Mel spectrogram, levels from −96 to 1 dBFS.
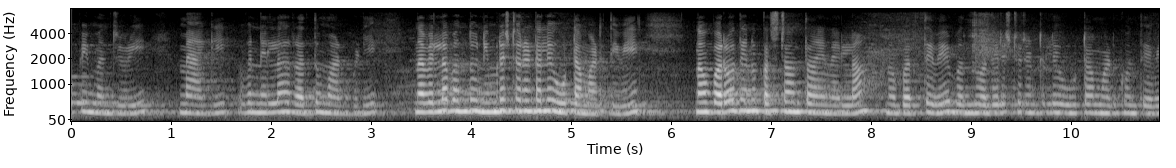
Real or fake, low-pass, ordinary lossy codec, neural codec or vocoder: real; 7.2 kHz; none; none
